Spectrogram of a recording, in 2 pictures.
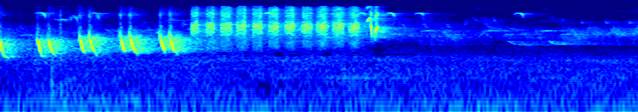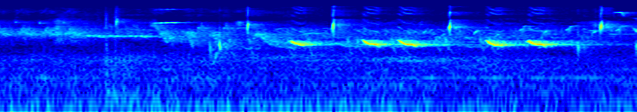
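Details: Common nightingale singing to the rising sun at dawn: rapid chock notes, a loud buzzy rattle, then a clear whistle and a series of repeated rich piping notes.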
